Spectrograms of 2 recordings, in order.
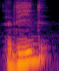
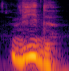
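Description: First: Mildly astonished question, rising; astonished echo. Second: High, loud despairing exclamation; cry of despair. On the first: Chevalier echoing the marquise's discovery, astonished question. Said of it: "reprit avec étonnement le chevalier". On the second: Marquise finding the secretary empty, cry of despair. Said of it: "en poussant un cri de désespoir". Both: A narrator's reading.

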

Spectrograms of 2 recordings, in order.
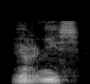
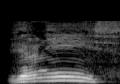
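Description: First: Soft, feverish plea; feverish whisper. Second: High-pitched desperate call; crying out. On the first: Оксана calls the lost world back, whispering feverishly. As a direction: murmur it urgently under the breath. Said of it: "лихорадочно шептала Оксана". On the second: Оксана calls the lost world back, crying out. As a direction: cry out to bring it back. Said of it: "закричала Оксана". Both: Acted.

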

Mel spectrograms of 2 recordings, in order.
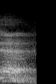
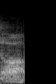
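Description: First: Thin fronted "آ"; light hamza. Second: "آه" with an emphatic back a; thickened hamza. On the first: Teacher giving the right sound, light vowel. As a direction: say "آ" light, without thickening. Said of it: "تقول". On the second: Teacher repeating what to avoid, thick vowel. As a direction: make the a in "آه" heavy. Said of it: "ما تفخمهاش، ما تقولش". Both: Shown as a demonstration.

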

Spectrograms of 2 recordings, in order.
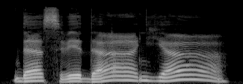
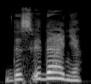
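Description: First: Very slow, drawn-out mincing goodbye; thin mannered drawl. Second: Put-on higher piping child's goodbye; squeaky little girl goodbye. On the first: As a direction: stretch it out, camp and coy. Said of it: "протянул он тонким манерным голоском". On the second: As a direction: chirp it like a small girl. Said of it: "запищали девочки". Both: A narrator's reading.

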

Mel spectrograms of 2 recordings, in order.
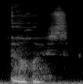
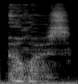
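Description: First: Much softer, barely voiced "Heureuse"; faint dying murmur. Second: "heureuse" whispered, no voice at all; dying whisper. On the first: Dying wife to her husband, a much softer faint murmur. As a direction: breathe "Heureuse" out faintly, near the end of strength. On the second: Dying wife repeating to her husband, whispered. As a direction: let the second "heureuse" fade into a bare whisper. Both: A narrator's reading. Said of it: "dit-elle deux fois".

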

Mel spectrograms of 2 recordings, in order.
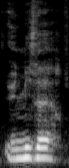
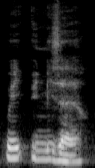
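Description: First: Loud, high, brisk declaration; breezy assertion. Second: Slow, higher, ironic echo. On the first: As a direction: toss it out emphatically as a trifle. Offhand answer, later echoed ironically. (affirmation forte et désinvolte) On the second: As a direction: repeat it with drawn-out irony. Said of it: "dit-il ironiquement". (écho ironique, lent et traînant) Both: A narrator's reading.

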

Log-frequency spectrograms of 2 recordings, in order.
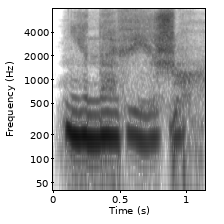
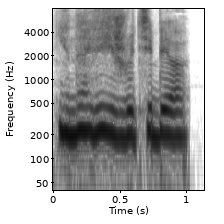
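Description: First: Breathy whispered moan. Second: «Ненавижу» shouted louder. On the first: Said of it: "выстонала Даша". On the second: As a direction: yell «Ненавижу тебя» with force. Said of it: "Выкрикивая". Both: A narrator's reading.

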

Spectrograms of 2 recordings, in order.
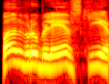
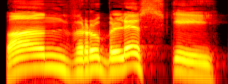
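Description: First: Said in the usual way. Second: Put-on very slow Polish-accented prompt; lightly voiced Polish gentleman. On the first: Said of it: "подсказал пан на диване". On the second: Pan on the sofa prompting the name, Polish accent.

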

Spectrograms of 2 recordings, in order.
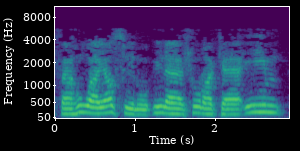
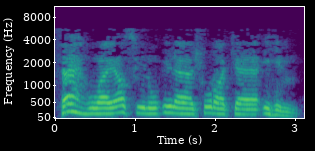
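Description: First: Said in the usual way. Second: فهو said "fahwa", no u after the h; silent-vowel haa. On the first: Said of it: "وكذا". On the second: Shown as a demonstration. Teacher giving a further Qalun example, فهو with vowelless ha. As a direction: join h straight to w in فهو. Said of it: "قرأ قالون بإسكان الهاء".

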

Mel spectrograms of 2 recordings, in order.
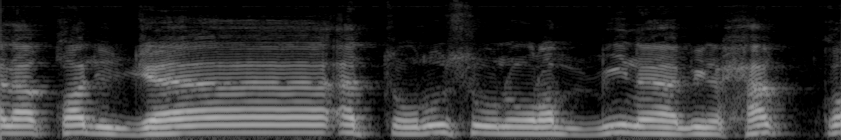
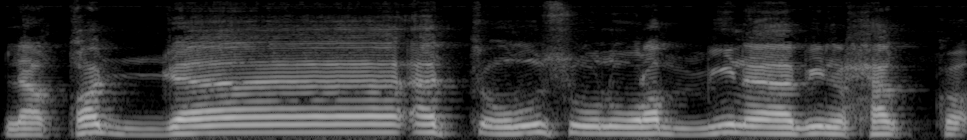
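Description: First: Slow recitation, laqad-jaa'at with d sounded in لقد; unmerged dal. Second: Slow recitation, d of لقد lost in a doubled j; dal merged into jeem. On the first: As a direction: recite لقد جاءت with a separate, echoed d. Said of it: "أدغم الدوري الدال في الجيم". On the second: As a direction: recite لقد جاءت as laqajjaa'at. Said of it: "أدغم الدوري الدال في الجيم هكذا". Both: Shown as a demonstration.

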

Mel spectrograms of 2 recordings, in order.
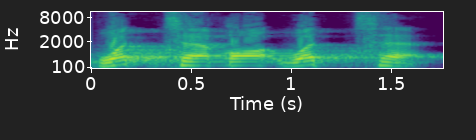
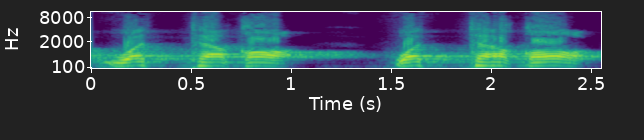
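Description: First: ت in واتقى hissing toward "ts"; s-tinged ta. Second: ت in واتقى released without any s; clean ta. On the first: Teacher imitates how some wrongly recite it, s-tinged ta. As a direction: mix an s into the t of واتقى. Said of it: "ونحذر من إشرابها السين". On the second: Teacher corrects the s-tinged mistake, clean ta. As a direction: say a pure, light t in واتقى. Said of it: "خطأ". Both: Shown as a demonstration.

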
